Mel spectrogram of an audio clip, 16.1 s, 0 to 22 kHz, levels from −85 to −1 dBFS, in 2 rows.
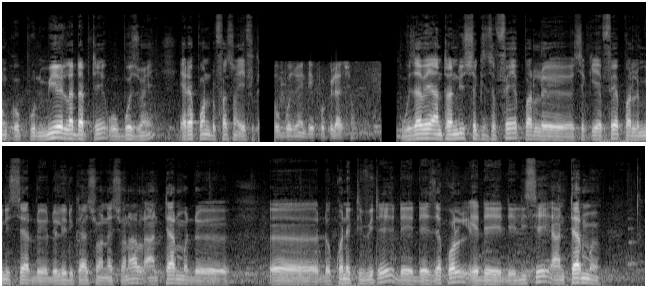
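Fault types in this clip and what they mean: Input switched to a poorer device: from 3.22 to 4.94 s the sound turns dull, cut above 3.8 kHz, after a 200 ms gap, with faint new background noise, likely a change of input.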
